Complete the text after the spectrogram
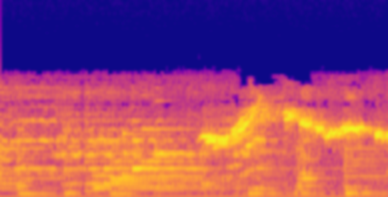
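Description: A bright whistled melody swoops upward and then glides along over a warm, full musical accompaniment, sounding steady and fairly loud as part of a song.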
